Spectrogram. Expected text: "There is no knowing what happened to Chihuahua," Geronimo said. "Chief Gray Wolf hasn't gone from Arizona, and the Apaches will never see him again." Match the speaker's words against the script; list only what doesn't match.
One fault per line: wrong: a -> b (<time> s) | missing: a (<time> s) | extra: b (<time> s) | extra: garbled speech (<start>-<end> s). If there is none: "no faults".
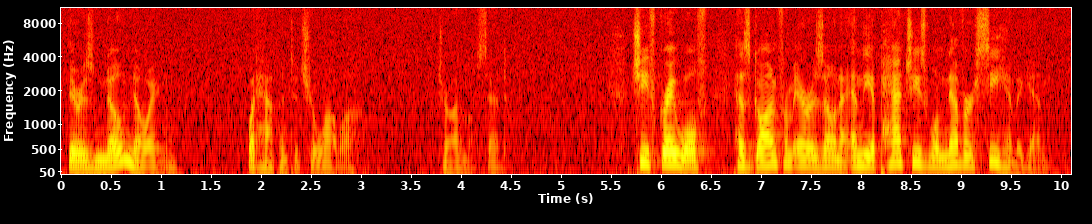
wrong: hasn't -> has (6.7 s)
